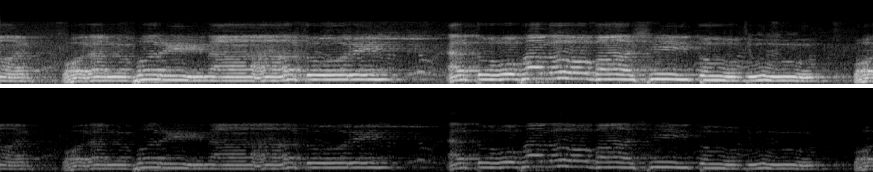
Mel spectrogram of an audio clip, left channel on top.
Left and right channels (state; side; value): quieter; right; 22.0 dB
